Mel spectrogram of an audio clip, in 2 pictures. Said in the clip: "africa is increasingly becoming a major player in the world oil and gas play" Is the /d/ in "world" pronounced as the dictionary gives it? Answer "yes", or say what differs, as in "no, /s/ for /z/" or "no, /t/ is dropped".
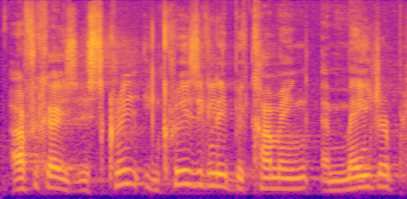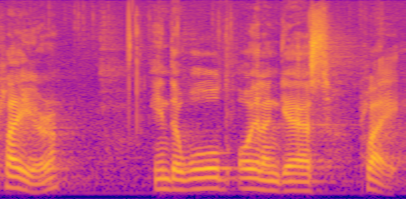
yes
